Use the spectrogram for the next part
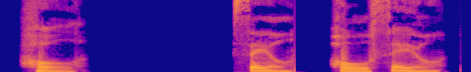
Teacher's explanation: Emphasize whole and keep sale clear.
